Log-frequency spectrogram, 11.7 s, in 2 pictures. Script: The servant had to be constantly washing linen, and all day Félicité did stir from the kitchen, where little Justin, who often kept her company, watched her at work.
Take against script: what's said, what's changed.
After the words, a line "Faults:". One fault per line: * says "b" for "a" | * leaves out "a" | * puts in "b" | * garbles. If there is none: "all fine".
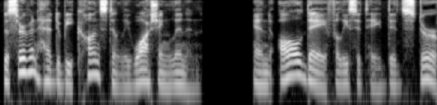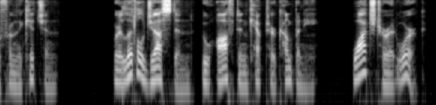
The servant had to be constantly washing linen, and all day Félicité did stir from the kitchen, where little Justin, who often kept her company, watched her at work.
Faults:
all fine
